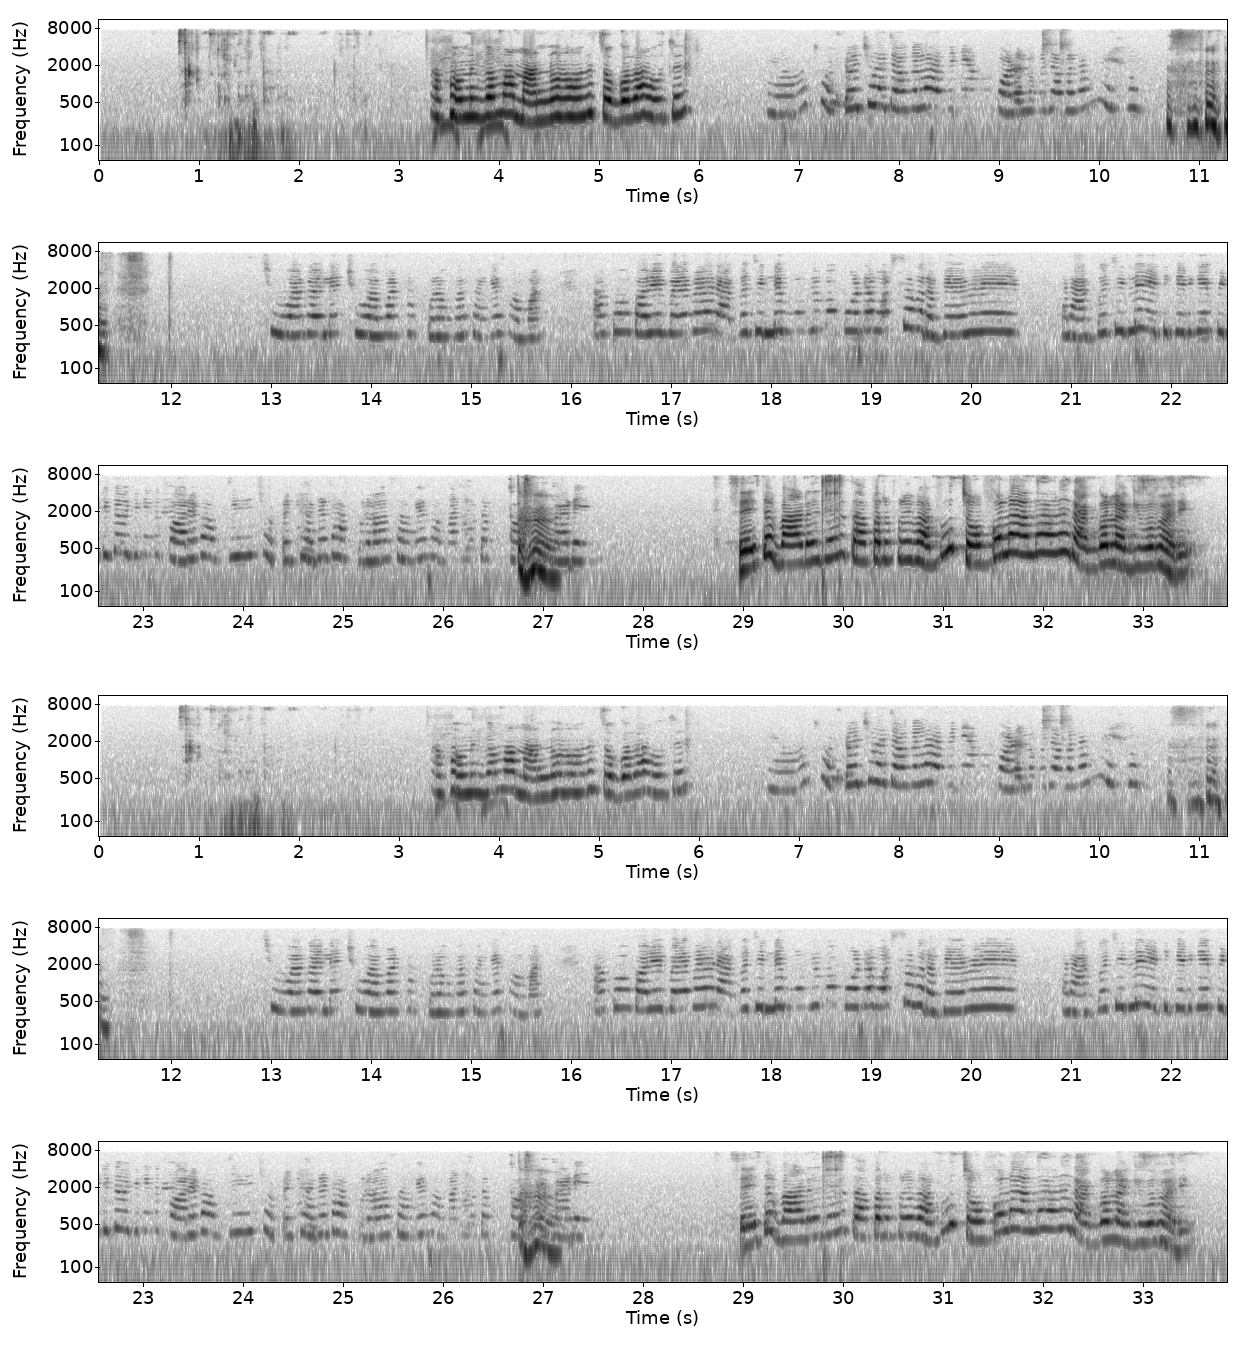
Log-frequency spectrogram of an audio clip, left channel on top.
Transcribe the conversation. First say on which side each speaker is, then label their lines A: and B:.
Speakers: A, on the left; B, on the left.
A: ହ <inaudible> ଆ ହଉନି ଜମା ମାନୁନନ୍ତି ଚଗଲା ହଉଛି।
B: ହଁ ଛୋଟ ଛୁଆ ଚଗଲା ହେବେନି ଆଉ କଣ ବଡ ଲୋକ ଚଗଲା ହେବେ ହେ
A: <unintelligible>
B: ଛୁଆ କହିଲେ ଛୁଆ ବା ଠାକୁରଙ୍କ ସାଙ୍ଗେ ସମାନ। ଆଉ କଣ କରିବି ବେଳେ ବେଳେ ରାଗ ଚିଡ଼ିଲେ ମୁଁ ବି ମୋ ପୁଅ ଟା ବର୍ଷ କର ବେଳେ ବେଳେ ରାଗଚିଡ଼ିଲେ ଟିକ ଟିକ ଟିକେ ପିଟି ଦଉଛି କିନ୍ତୁ ପରେ ଭାବୁଛି ଛୋଟ ଛୁଆଟା ଠାକୁର ସଙ୍ଗେ ସମାନ ମୁଁ ତାକୁ କଣ
A: ହଁ
B: ପାଇଁ ବାଡେଇଲି।
A: ସେଇତ ବାଡେଇଦବୁ ତାପରେ ପୁଣି ଭାବୁ ଚଗଲା ହେଲା ବେେଳେ ରାଗ ଲାଗିବ ଭାରି।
